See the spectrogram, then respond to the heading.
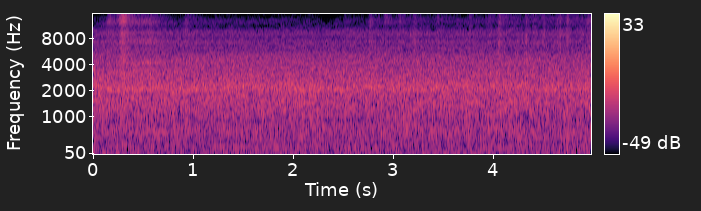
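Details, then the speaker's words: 2007 Holmes 12-inch desk fan HDF-1209, cleaned and serviced, on low speed: steady even whoosh of air with low motor hum, no rattle or ticking; already fairly loud for low; normal running. "as you can hear the low speed is not very quiet it's already loud compared to the alasco 2000 from 96"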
